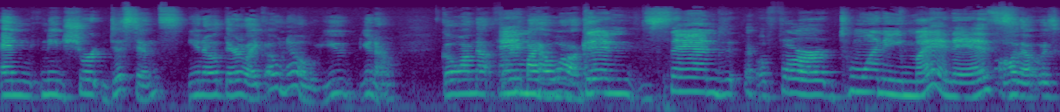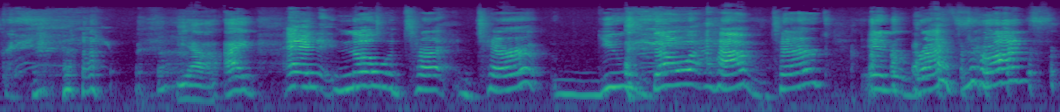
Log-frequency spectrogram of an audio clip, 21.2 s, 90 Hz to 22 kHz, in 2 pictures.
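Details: Post-stroke aphasia in a woman after a hemorrhagic stroke on May 19, 2020, with right-sided hemiparesis, brain surgery and an ICU stay; the aphasia also affects her reading and writing. She speaks in conversation. Finding: aphasia.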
